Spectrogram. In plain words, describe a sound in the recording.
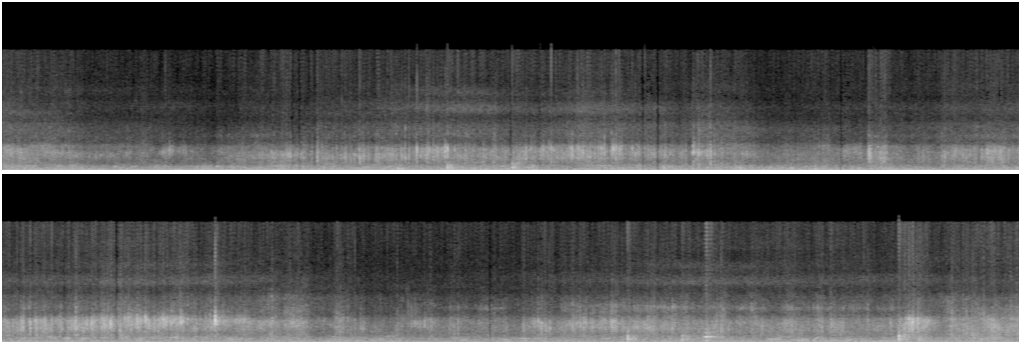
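A crowd murmurs softly in the distance.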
